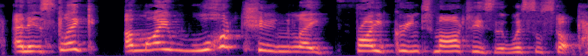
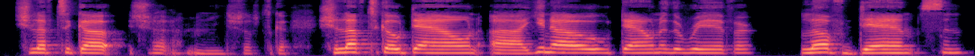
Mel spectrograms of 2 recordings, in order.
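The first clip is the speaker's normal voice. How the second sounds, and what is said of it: Put-on Southern US accent. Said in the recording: “what is the South? ... trying to do my accent”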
